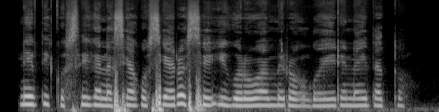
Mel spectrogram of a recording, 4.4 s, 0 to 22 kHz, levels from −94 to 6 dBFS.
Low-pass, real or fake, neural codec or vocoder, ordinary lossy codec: none; fake; vocoder, 44.1 kHz, 128 mel bands, Pupu-Vocoder; none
